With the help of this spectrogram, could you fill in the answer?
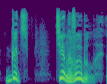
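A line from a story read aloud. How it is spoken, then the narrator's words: Angry, through gritted teeth. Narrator (Russian): зло процедил Дэм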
